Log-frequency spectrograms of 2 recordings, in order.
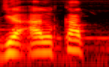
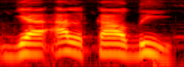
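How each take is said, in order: First: The last word ends without its final vowel. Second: The last word keeps its final vowel. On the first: The speaker calls it wrong. "bukan ja'al qad, bukan" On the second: The speaker calls it right. "Tetap ja'al qadhi"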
